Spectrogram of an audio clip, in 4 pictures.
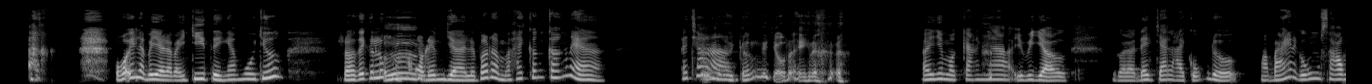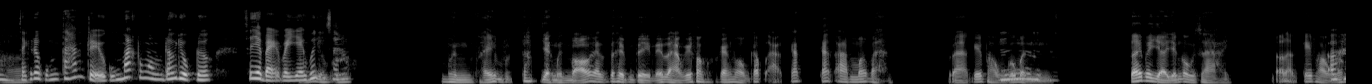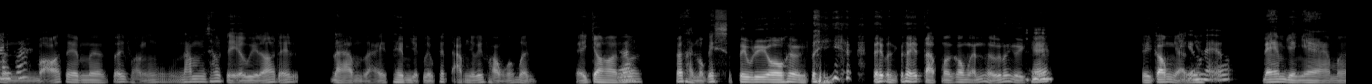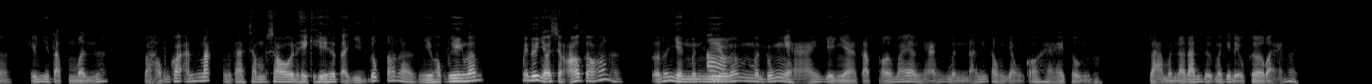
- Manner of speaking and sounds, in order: laugh; other background noise; laughing while speaking: "này nè"; laugh; other noise; "làm" said as "ừn"; laughing while speaking: "phải tấp dần, mình bỏ ra thêm"; laughing while speaking: "bạn"; laughing while speaking: "một tí á, để mình có thể"; laughing while speaking: "này kia"
- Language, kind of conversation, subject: Vietnamese, podcast, Bạn có thể kể về lần bạn tình cờ tìm thấy đam mê của mình không?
